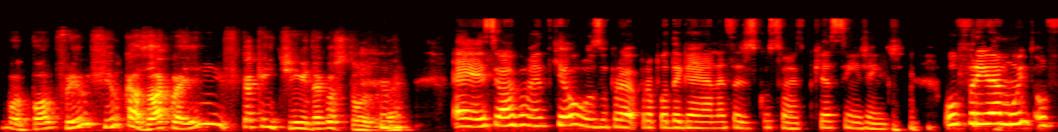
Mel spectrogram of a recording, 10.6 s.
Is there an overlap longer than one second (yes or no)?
no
